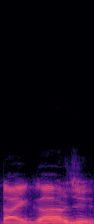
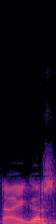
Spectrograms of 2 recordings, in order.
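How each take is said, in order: First: The word ends with a 'z' sound. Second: The word ends with an 's' sound. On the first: The speaker calls it right. "Tiger में जे जोड़ेंगे तो टाइगर्स" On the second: The speaker calls it wrong. "टाइगर्स नहीं होगा"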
